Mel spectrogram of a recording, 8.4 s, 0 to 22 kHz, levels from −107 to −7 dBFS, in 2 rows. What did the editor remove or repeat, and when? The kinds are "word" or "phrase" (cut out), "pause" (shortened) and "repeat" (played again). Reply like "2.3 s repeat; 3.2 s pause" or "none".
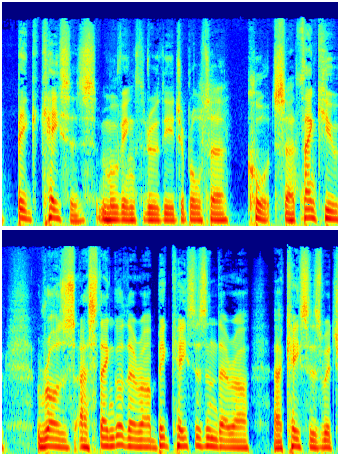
none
